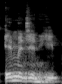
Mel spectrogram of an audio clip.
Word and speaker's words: Imogen Heap: Although it's Imogen Heap, by the way, I know someone's going to be mad at me for pronouncing it wrong before.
